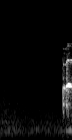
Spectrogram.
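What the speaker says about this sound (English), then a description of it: "again, here goes my phone." A phone starts beeping suddenly after a quiet stretch, a sharp electronic tone that comes in loud and close near the end.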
